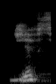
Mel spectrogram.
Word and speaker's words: GIF: you can even add gifs or gifts however however you pronounce it students always make fun of me when I say GIF even though that's the original Creator pronunciation awesome Project based learning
